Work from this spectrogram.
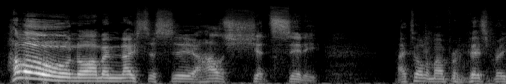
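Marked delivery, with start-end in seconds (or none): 0.1-3.2 put-on grand theatrical old actor; booming stage actor greeting, then slow; Shakespearean actor voice. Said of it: "he had a voice like a Shakespearean actor".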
